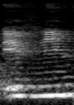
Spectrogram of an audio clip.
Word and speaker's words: Evelyne: So the first E has an accent on it. I know that it's not apparent when it's in English, and also because most likely it's got a capital letter, but there is an accent that indicates that you have to pronounce E, Eveline, Eveline, Eveline.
